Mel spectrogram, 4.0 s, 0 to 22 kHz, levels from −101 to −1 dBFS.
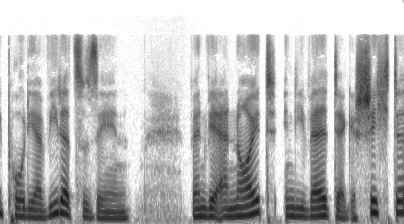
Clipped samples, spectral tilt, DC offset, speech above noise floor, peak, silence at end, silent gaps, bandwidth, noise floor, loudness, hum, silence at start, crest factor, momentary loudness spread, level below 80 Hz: under 0.1%; -5 dB/octave; under 0.1%; 29 dB; -4 dBFS; 0 s; none; 12 kHz; -48 dBFS; -20 LUFS; none; 0 s; 16 dB; 8 LU; -46 dBFS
